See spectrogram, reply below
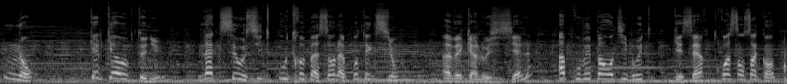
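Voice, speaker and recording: A man's voice: high voice, very animated, normal speed, over music. A man playing a composed, shrewd cartoon father who speaks in a formal, precise, dryly ominous way. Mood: probing. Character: composed, shrewd, calculating father at a poker table. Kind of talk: animated cartoon dialogue.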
